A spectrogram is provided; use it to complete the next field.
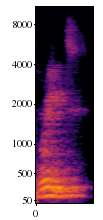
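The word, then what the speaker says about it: ברית: In fact, to point out just a Hebrew detail, the word for covenant in Hebrew is brit, or if you pronounce it in Ashkenazi style accent, it would be bris.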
